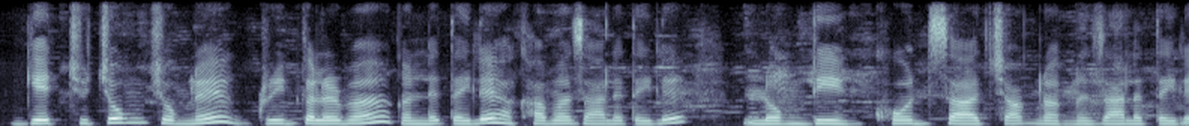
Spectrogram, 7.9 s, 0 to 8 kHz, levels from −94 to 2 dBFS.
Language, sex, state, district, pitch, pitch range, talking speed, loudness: Wancho, female, Arunachal Pradesh, Longding, 205 Hz, 190-220 Hz, 100 wpm, -20 LUFS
